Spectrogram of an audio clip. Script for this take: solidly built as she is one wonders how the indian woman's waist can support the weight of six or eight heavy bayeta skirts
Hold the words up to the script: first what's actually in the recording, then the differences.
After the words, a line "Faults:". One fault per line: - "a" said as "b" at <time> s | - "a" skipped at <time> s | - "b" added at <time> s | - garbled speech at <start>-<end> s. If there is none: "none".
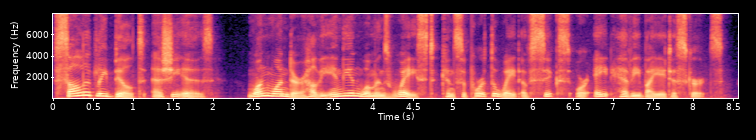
solidly built as she is one wonder how the indian woman's waist can support the weight of six or eight heavy bayeta skirts
Faults:
- "wonders" said as "wonder" at 2.7 s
